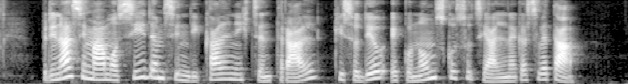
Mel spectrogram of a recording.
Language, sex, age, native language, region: Slovenian, female, 30-49, Slovenian, Carinthia region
